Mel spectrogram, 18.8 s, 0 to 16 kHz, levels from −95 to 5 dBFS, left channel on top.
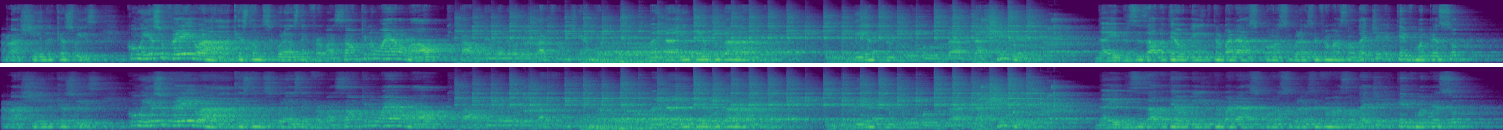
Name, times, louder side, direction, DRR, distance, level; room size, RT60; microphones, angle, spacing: voice 1, 0.1-9.6 10.6-12.9 13.7-18.2, left 2 dB, 40° left, 3 dB, 0.4 m, -30 dB
sound 1, 5.7-13.0, equal, 5° right, 0.9 m, -37 dB
Gurgling, 6.5-6.7 7.1-13.6, equal, 35° right, 0.9 m, -35 dB
7.4 x 3.4 x 3.8 m, 2.3 s
head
